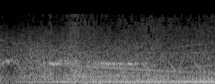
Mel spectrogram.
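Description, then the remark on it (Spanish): A police patrol car passes by in a town with a steady engine rumble and road noise, faint wavering high tones drifting above it, no voices. “Se cruzan con un coche patrulla que pasa de largo.”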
